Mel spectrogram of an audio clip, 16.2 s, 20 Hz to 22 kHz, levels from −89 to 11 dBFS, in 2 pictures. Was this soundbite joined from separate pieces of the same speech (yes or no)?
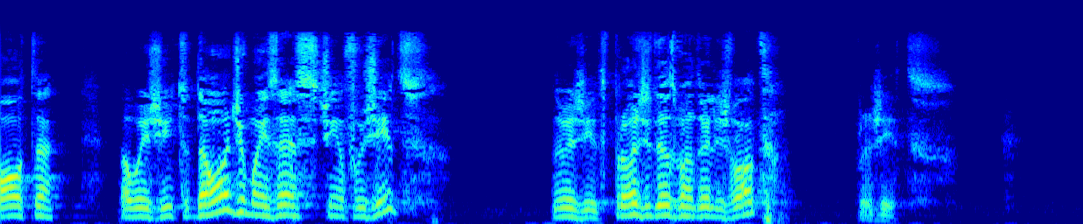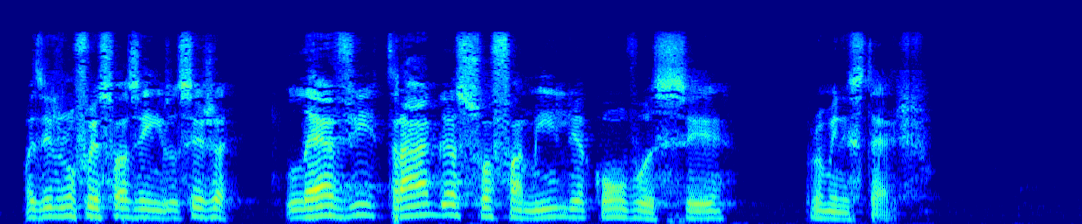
yes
